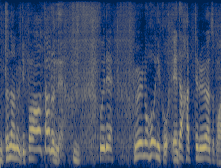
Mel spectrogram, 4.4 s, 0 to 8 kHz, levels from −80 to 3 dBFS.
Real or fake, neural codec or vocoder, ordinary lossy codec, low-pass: fake; codec, 16 kHz, 1 kbps, X-Codec, WavLM features, trained on Multilingual LibriSpeech; none; none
